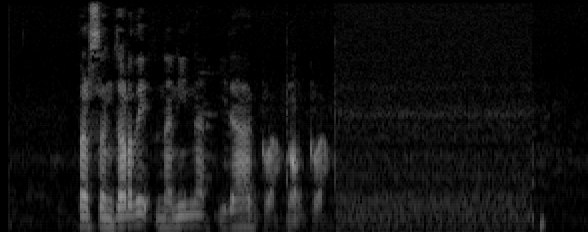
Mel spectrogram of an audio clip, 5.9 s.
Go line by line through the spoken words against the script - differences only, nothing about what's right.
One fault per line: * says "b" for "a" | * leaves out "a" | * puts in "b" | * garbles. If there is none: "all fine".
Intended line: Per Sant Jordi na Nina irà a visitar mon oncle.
* says "oncle" for "visitar"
